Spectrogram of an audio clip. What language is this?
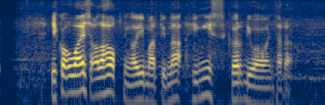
Sundanese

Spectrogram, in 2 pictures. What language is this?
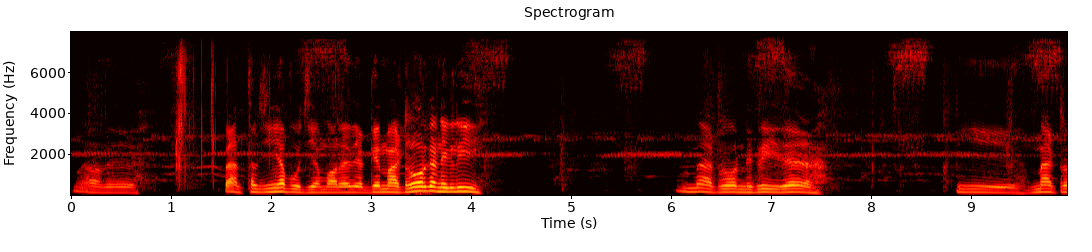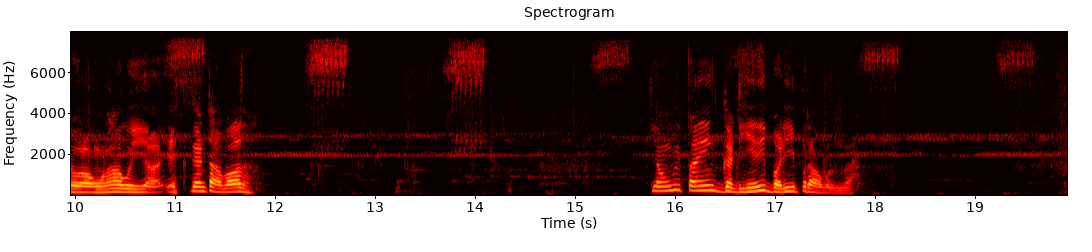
Dogri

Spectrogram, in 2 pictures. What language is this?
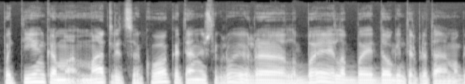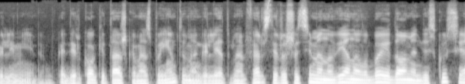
Lithuanian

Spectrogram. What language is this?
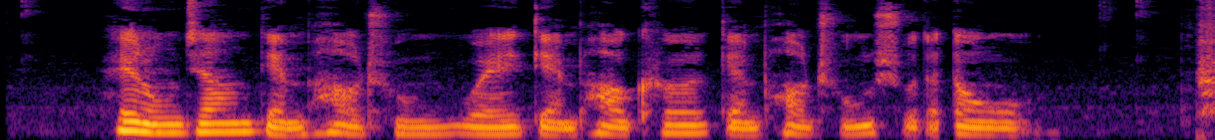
Chinese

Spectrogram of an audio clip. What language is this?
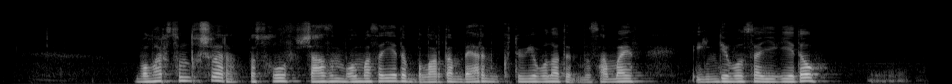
Kazakh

